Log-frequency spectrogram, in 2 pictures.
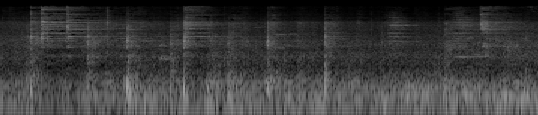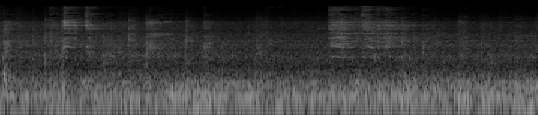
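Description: Passenger train running at speed, heard from its open coach door: a steady rumble of the wheels on the track with clickety-clack at rail joints, and repeated short high-pitched wheel squeals, the longest about twelve seconds in.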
